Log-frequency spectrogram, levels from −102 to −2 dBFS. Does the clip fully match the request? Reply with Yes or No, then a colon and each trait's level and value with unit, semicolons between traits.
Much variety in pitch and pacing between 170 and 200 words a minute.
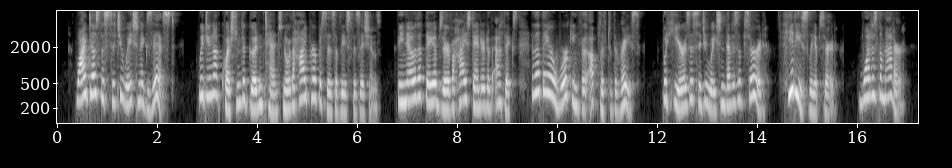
Yes: wide, 6.6 semitones; average, 190 wpm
